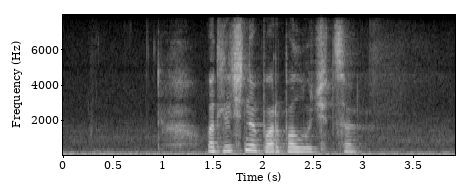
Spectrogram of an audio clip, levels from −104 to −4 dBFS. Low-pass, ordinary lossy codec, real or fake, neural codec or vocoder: none; none; real; none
